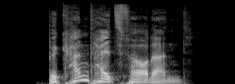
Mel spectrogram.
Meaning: promoting fame or familiarity
- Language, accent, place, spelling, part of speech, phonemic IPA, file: German, Germany, Berlin, bekanntheitsfördernd, adjective, /bəˈkanthaɪ̯t͡sˌfœʁdɐnt/, De-bekanntheitsfördernd.ogg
